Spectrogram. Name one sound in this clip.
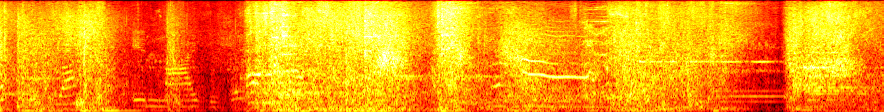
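Magic blasts and clashing hits ring out in a fast fight.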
